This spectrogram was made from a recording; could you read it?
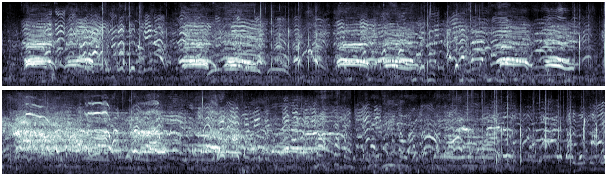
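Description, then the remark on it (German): Schoolchildren cheer and shout excitedly during a ball-over-rope game at a school sports festival, a dense, high-pitched crowd of young voices rising and falling continuously, with scattered claps and louder bursts of shouting. “Die Jugendlichen sind mit ganzer Motivation, wie hier beim Ball über die Leine, mit dabei.”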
